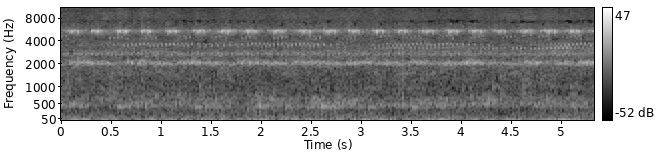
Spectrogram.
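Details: Rapid cricket chirping, about four shrill pulses a second, from a recording said to chase away rats, ease sleep and tutor songbirds. A steady, lower ringing drone runs underneath.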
